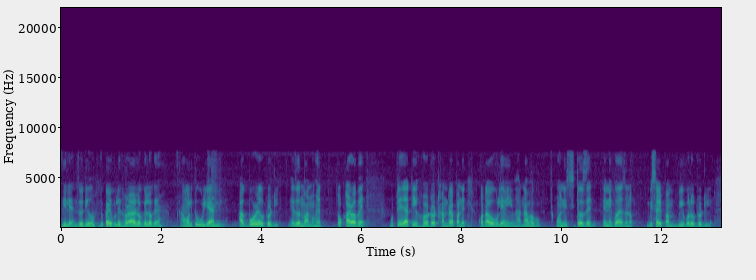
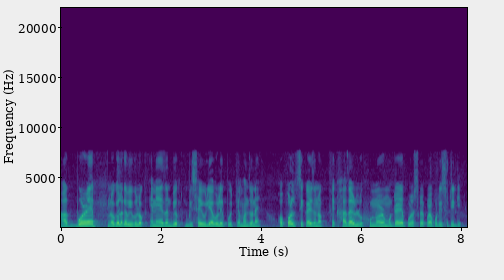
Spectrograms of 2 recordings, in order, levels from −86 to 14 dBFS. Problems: background sounds at intervals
